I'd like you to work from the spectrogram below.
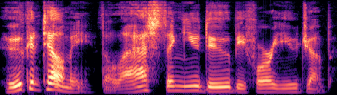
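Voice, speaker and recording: A man's voice: mid-range voice, expressive, unhurried, no echo, muffled recording. A man voicing a kindly male raven who patiently teaches and encourages the young in a storybook. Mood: patient teaching. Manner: clear instructing, encouraging.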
